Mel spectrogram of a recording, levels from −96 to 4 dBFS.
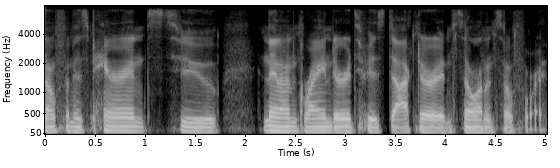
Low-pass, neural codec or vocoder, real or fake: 7.2 kHz; none; real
